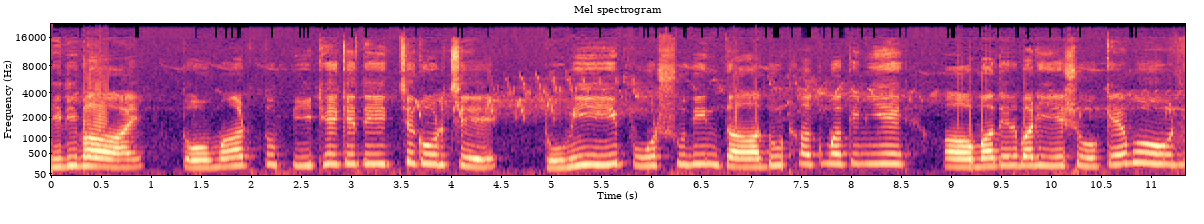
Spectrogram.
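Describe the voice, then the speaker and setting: A man does a cartoonish character voice at a high pitch. He speaks at a very slow pace. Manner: warm, folksy.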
